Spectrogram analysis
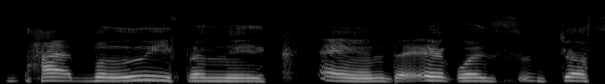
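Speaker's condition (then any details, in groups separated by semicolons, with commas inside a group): Traumatic brain injury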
